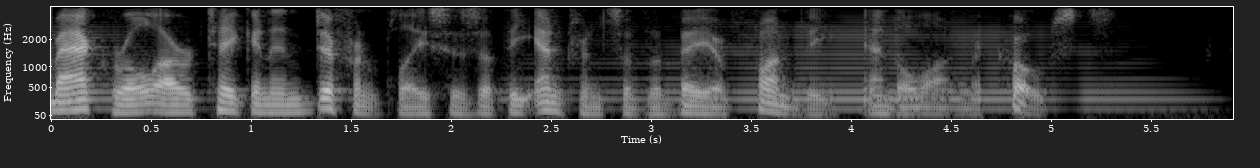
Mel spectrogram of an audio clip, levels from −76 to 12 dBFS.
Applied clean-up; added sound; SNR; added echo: neural mask model RNNoise.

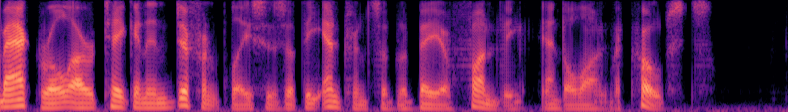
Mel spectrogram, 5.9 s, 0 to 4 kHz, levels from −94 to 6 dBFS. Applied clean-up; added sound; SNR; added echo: neural diffusion model UNIVERSE++.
